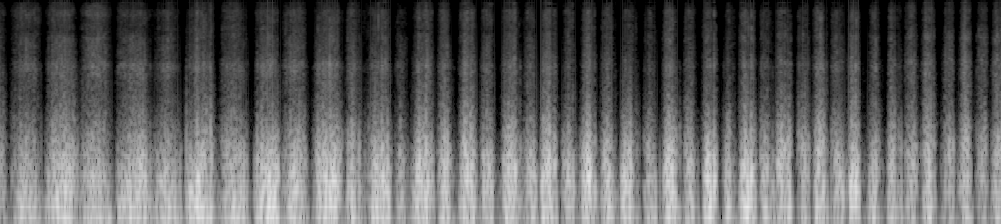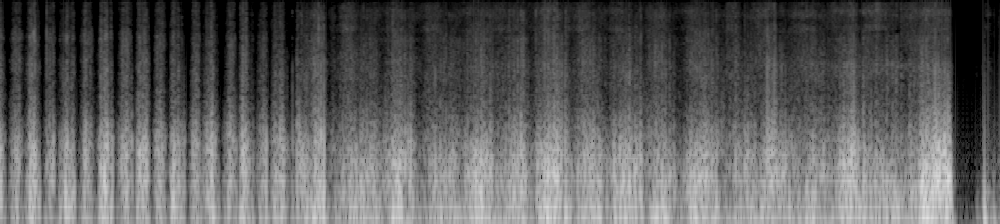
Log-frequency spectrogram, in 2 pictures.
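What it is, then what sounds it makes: Konjac fiber sponge. A palm-sized pale green konjac fiber facial sponge, solid and porous, is scratched and picked at with fingernails. The result is a rapid, uneven stream of short, dull, low scratching rasps that runs steadily for about fifteen seconds and then stops abruptly.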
